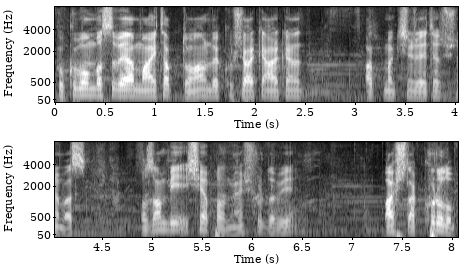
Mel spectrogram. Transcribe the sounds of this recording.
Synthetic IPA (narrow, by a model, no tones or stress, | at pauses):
kʰo̞kʰubo̞mbasɯve̞jaːmajt̪ʰap̚d̪o̞nanvɛkʰo̞ʃaɾcʰænaɾkʰanɯ | at̪̚maki̥t͡ʃʰinɾet̪ʰɛd̪ʰy̥ʃunabaz | o̞zamanbḭʃɛjapʰalˠɯmjanʃuɾd̪abi | b̥aʃlˠakʰːuɾulˠum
